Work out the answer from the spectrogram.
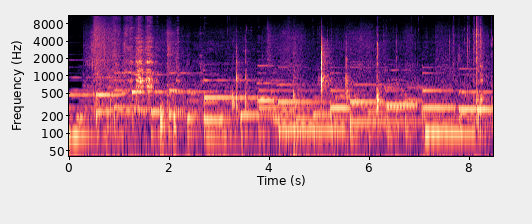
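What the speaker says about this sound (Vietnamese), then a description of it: "Cà chua thì các bạn rửa sạch, cắt bỏ cuống." A knife cuts tomatoes on a wooden board, with soft uneven chops and scraping strokes close by under steady background music.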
